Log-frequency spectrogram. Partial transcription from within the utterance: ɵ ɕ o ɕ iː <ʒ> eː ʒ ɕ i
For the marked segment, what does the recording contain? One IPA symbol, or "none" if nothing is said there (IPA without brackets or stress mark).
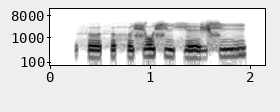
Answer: ç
